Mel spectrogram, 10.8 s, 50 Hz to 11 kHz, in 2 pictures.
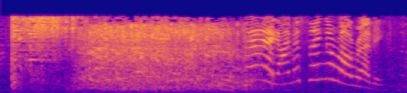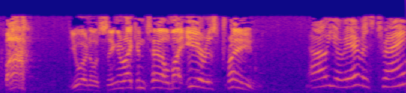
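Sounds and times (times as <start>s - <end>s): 
glass shattering with tinkling and crunching fragments: 0.0s - 1.4s
laughter: 1.0s - 3.6s
speech: 4.9s - 10.8s.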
